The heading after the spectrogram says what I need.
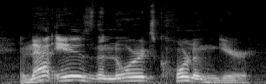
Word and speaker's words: Konungyr: that is the nord's kornum gear corninger i don't know i do know that corning conan gear if i can pronounce the word correctly is supposed to be like an old norse term for a king or something along those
